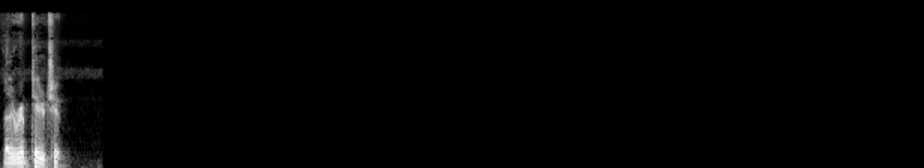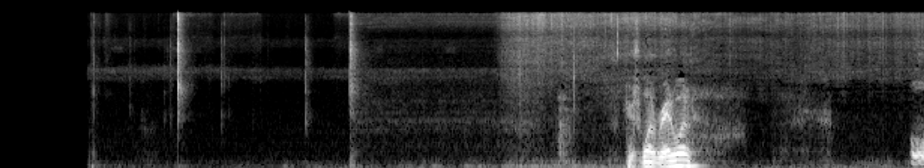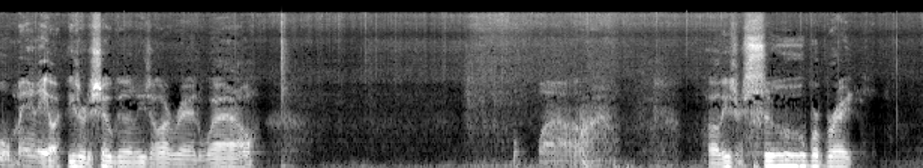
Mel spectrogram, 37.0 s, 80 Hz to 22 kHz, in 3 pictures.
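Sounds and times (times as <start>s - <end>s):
sharp clicks: 13.5s - 15.4s, 16.4s - 17.2s
sparklers fizzing: 13.5s - 36.9s.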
